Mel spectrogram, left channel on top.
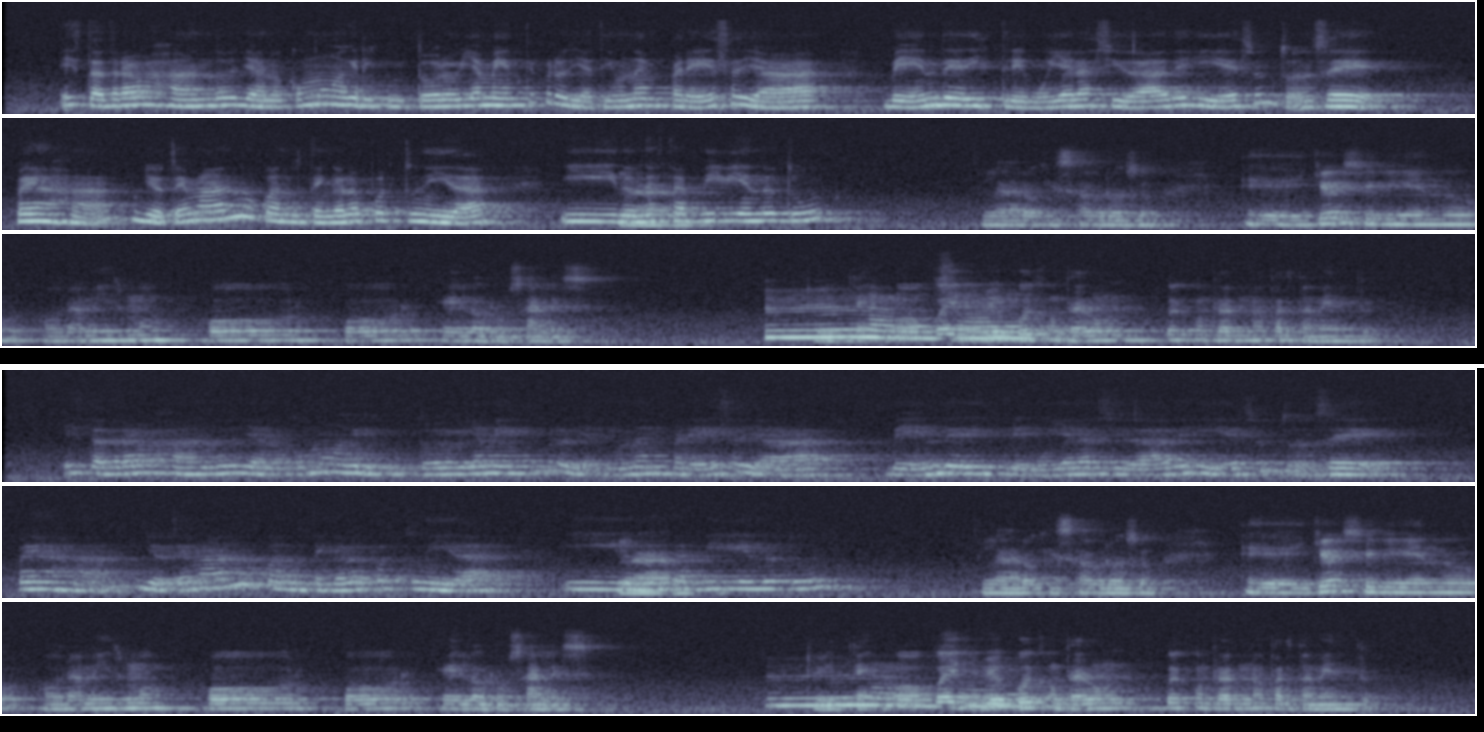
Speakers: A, on the left; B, on the right.
A: está trabajando, ya no como agricultor, obviamente, pero ya tiene una empresa, ya vende, distribuye a las ciudades y eso, entonces... Pues ajá, yo te mando cuando tenga la oportunidad. ¿Y
B: Claro,
A: dónde estás viviendo tú?
B: claro, qué sabroso. Eh, yo estoy viviendo ahora mismo por, por eh, Los Rosales.
A: Mm,
B: Yo tengo,
A: los Rosales.
B: pues yo pude comprar un, pude comprar un apartamento.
